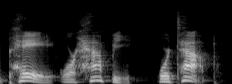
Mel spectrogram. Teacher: the first one is by labial and it's both lips coming together and creating a sound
